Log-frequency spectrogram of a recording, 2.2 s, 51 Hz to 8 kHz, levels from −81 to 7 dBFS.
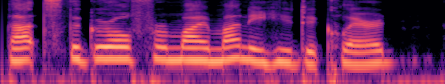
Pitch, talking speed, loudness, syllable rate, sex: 210 Hz, 215 wpm, -14 LUFS, 5.7 syllables/s, female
